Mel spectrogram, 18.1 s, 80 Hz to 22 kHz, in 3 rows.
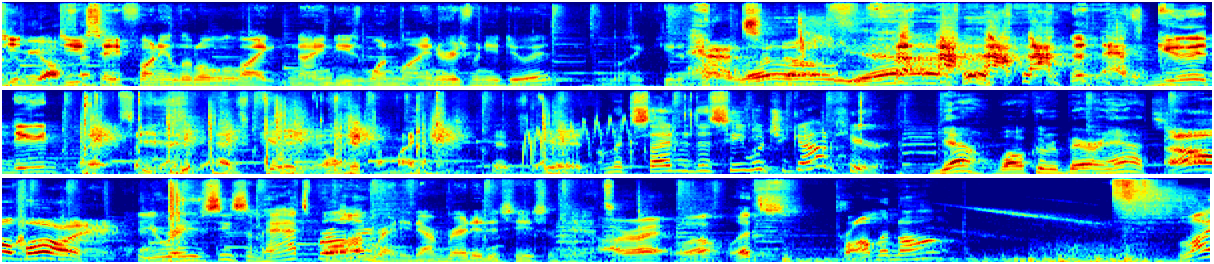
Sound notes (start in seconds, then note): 3.5 laughing; 6.3 hand thumping; 8.4 digital pulsing; 12.7 hand slapping; 15.5 drum roll music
